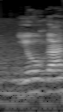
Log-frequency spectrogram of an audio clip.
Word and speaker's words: योग: इसीलिए ये जो शब्द है योग है, योगा नहीं है। इसीलिए जो संस्कृत का जो सही उच्चारण है वो है योग।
